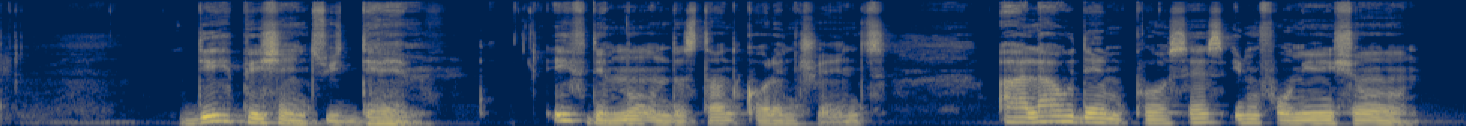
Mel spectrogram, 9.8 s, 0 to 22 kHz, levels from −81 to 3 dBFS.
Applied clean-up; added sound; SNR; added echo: none; none; none; none.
